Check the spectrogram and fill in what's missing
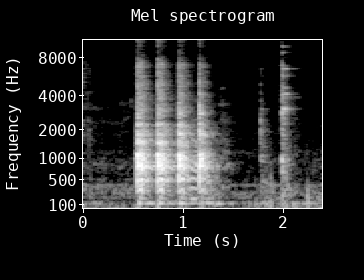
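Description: A spoon scraping and knocking against a pot while rice is stirred with ghee, four quick close clinks in a row, then a pause and two softer scrapes, with no talking.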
